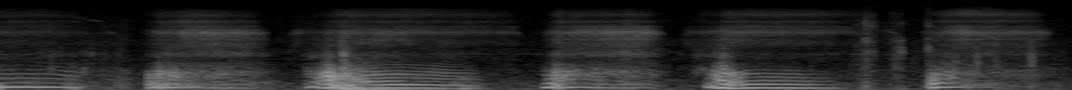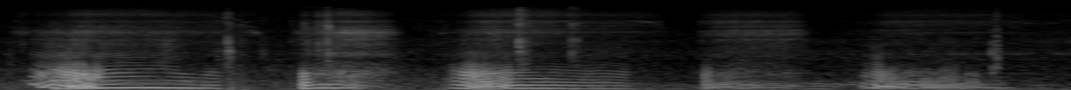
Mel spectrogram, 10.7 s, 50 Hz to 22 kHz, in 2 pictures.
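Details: Rhythmic, throaty, slightly musical snoring about 30 times a minute from a sleeping baby in a quiet small room: snoring.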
